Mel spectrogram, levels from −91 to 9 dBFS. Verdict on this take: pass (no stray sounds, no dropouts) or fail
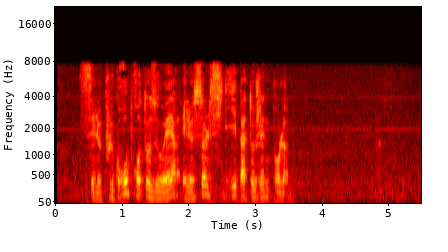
pass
